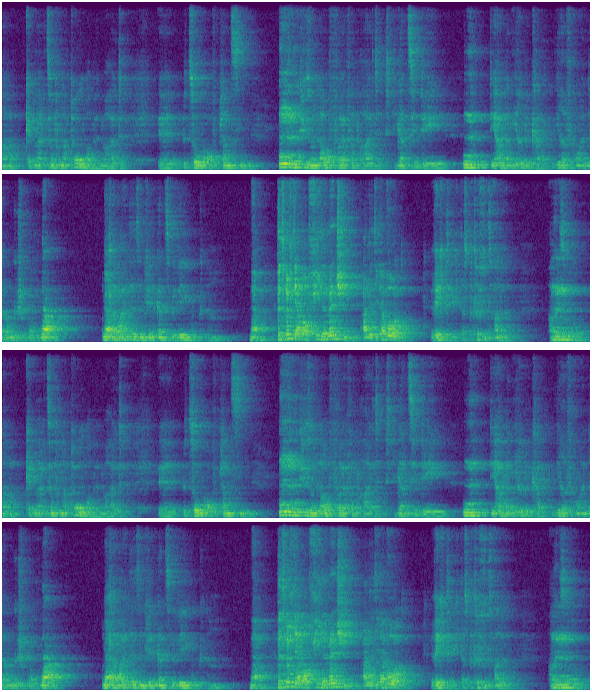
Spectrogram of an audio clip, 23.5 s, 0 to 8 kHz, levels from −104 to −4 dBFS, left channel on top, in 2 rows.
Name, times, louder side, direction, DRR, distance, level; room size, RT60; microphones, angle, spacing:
voice 1, 0.0-4.9 5.9-8.7 9.8-12.7 13.8-16.1 20.3-21.9 22.7-23.3, equal, 20° left, -4 dB, 1.5 m, -32 dB
voice 2, 5.5-6.0 9.2-9.5 12.5-12.7 13.8-14.0 16.7-16.9 17.3-18.7 19.0-19.7 22.7-23.1, left 1 dB, 40° left, -3 dB, 1.3 m, -25 dB
10.0 x 4.2 x 4.1 m, 1.2 s
head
